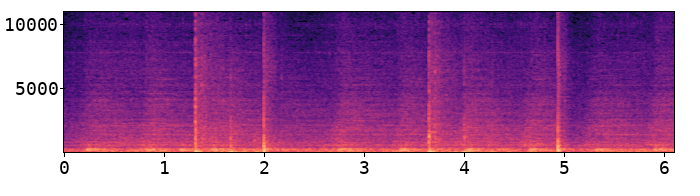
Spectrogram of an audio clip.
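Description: Aerial firework shells bursting overhead: four loud sharp bangs spread over the few seconds, with a few fainter pops between them.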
